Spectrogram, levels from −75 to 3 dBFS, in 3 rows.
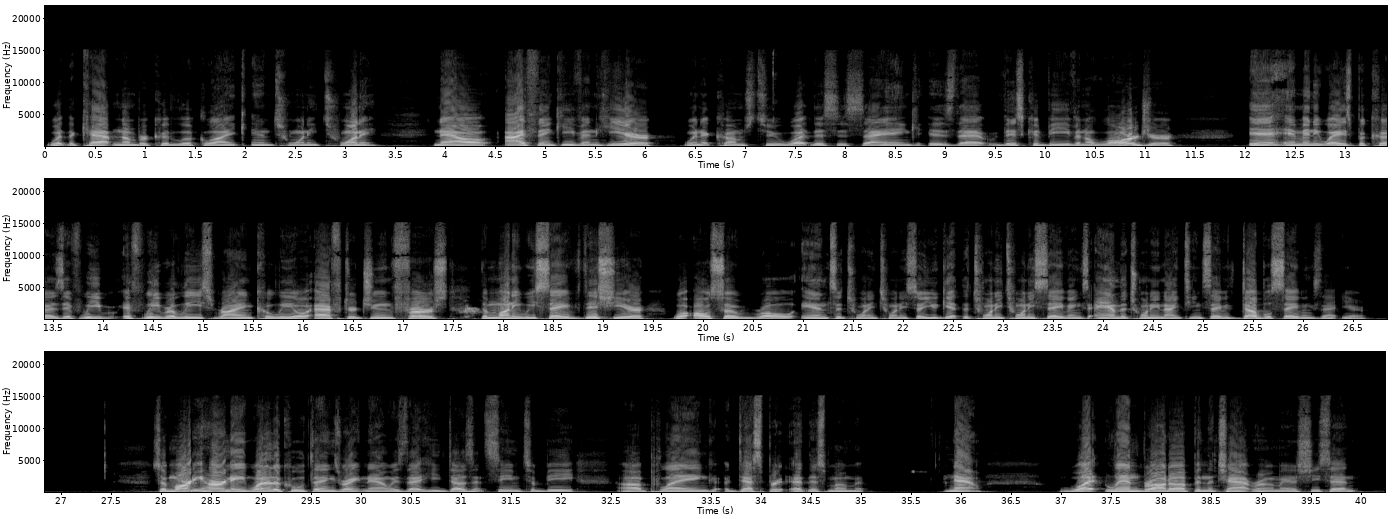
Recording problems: distortion; slight; 10 dB below the speech

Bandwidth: 15 kHz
